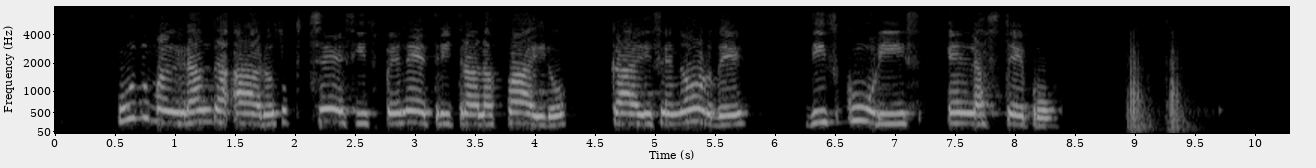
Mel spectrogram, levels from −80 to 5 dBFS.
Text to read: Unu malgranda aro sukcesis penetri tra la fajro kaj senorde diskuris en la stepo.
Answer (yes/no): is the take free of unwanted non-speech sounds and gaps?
no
